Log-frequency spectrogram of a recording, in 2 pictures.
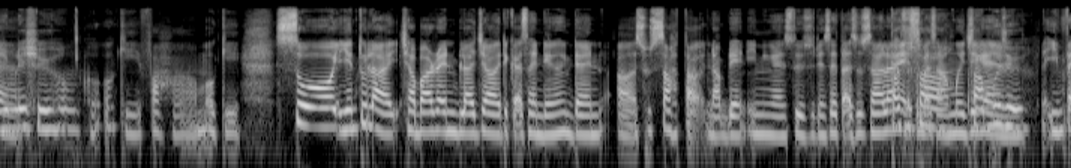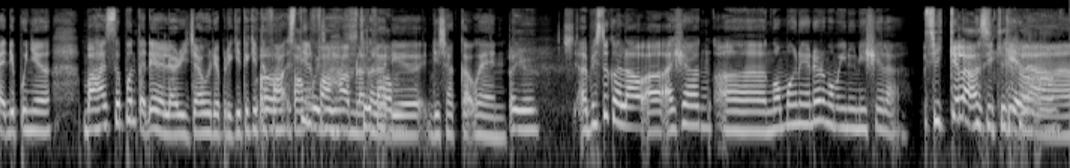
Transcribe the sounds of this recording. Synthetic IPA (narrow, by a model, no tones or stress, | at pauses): iməleʃəookefahamo̰kesojant̪ulaht͡ʃabaɾanbəlad͡ʒardəkat̪̚sandəŋdanə̰susaht̪a̰ʔnaʔblɛnḭnəŋãnst̪us̬udansajat̪aʔs̬usahlaasəbassamə̃d͡ʒəakad͡ʒəinfɛk̚diəpuɲə̃baɦasapunt̪aʔdialahlaɾid͡ʒaʊhdaɾipadək̬it̪ək̬it̪əsilfaɦamlahkalawdiədiət͡ʃaka̰p̚kanj | abɪs̬t̪ukalawʔəaʃahəŋomɔŋdəŋandoɾaŋomɔŋĩndonẽsialahsikɪt̪̚lasikkəla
